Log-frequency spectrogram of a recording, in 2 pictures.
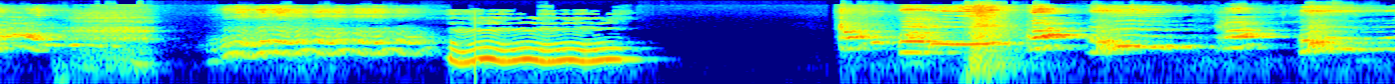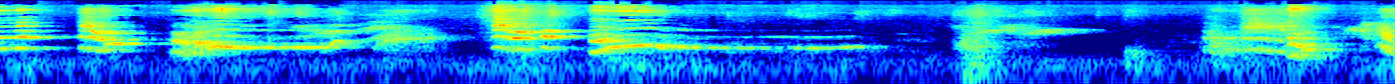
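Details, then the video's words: Male pet superb parrot showing off mimicry indoors: wavering vibrato whistles, a sharp snap, then a rapid jumble of chirps, clicks and short slurred tones with brief pauses. "Superb Parrot Malibu showing off his singing and mimicking skills"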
